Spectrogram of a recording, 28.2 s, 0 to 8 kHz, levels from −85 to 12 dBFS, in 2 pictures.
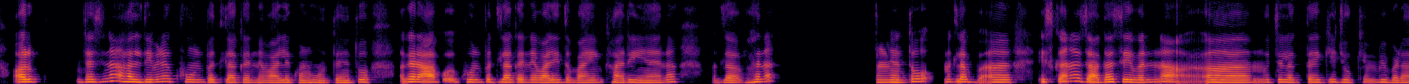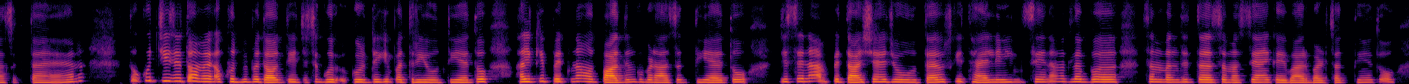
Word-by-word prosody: और 235 0 +6 0.5
जैसे 235 +1 0
ना 310 +1 -1
हल्दी 225 -2 +3
में 230 - -3
ना 265 - -2
खून 225 -2 -3
पतला 210 0 0
करने 200 0 -3
वाले 195 0 0
गुण 195 - 0
होते 185 -1 -4
हैं, 190 0 0
तो 220 +2 -1 0.3
अगर 240 -1 +5
आप 110 0 +3 0.2
खून 220 -1 0
पतला 215 0 +1
करने 210 0 0
वाली 205 0 +3
दवाई 200 0 -2
खा 205 -3 +1
रही 205 +1 0
हैं 190 0 -1
ना 230 +3 -3 0.4
मतलब 195 -1 -1
है - - +5
ना? - - -3 1.1
है 210 0 +2
तो 255 - +1 0.3
मतलब 235 -2 0
अ, 220 0 +2 0.3
इसका 230 - +1
ना 300 +1 -2
ज़्यादा 230 -4 +5
सेवन 225 -3 +2
ना 125 - +5
अ, 205 - +3
मुझे 215 +1 -4
लगता 210 -1 -2
है 215 - 0
कि 220 +3 -4
जोखिम 210 0 -5
भी 220 +1 0
बढ़ा 195 -1 0
सकता 200 0 -9
है, 200 +1 -3
है 230 - -2
ना? 325 - -13 0.5
तो - - -3
कुछ 345 -2 -6
चीज़ें 310 -1 0
तो - - +5
हमें 265 -3 +3
अ, 245 - +1
खुद 255 -4 +1
भी 235 - -2
पता 210 -3 +6
होती 205 +1 +3
हैं 220 - -1
जैसे 205 +3 -10
गुर 225 -1 +1
गुर्दे 225 0 0
की 230 - -2
पथरी 215 -1 0
होती 205 0 -1
है 205 -1 +3
तो 245 0 +5 0.3
हल्की 250 +3 +3
पित्त 255 -1 -1
ना 275 +1 -3
उत्पादन 215 -1 +5
को 230 - -8
बढ़ा 205 -2 +2
सकती 210 0 -6
है, 200 -1 +3
तो 225 +3 -2 0.3
जिससे 250 +3 -3
ना 285 +2 +1
पिताशय 220 +1 +3
जो 225 -1 +1
होता 210 0 -1
है 215 - +4
उसकी 230 +2 -5
थैली 215 +1 +1 0.3
से 235 -1 -2
ना 260 - -5
मतलब 240 -2 -2 0.5
संबंधित 220 -1 -2 0.2
समस्याएँ 210 0 -1
कई 200 -1 +1
बार 195 0 +2
बढ़ 195 -1 0
सकती 195 +1 -6
हैं। 210 - -6
तो, 110 - -6
215 Hz, 205 wpm, -22 LUFS, 205-230 Hz, 1.1 s, और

